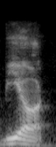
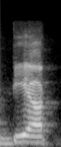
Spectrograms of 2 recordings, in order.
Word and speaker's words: Biot: Bahasa kitanya bacanya Biot. Dia ini orang Prancis. Kalau orang Prancis, T-nya kalau bisa baca huruf itu ya. Kalau ada T di belakangnya nggak dibunyikan. Jadi kalau Pak Biot ini bacanya Bio.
